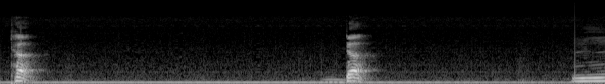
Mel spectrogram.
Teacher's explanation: you can feel the tip of the tongue is touching the alveolar ridge, and that is the point where it is cutting off the airflow. Now in T and D, this means that there is no airflow at all for the duration of the stop.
